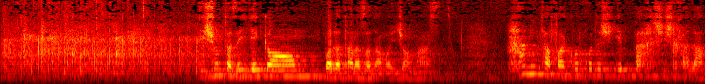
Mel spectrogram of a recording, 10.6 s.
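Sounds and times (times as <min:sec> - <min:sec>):
group of people applauding: 0:00.0 - 0:03.8
speech: 0:03.0 - 0:06.7, 0:07.8 - 0:10.5.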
